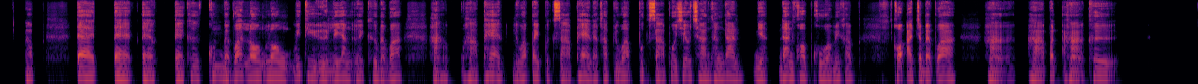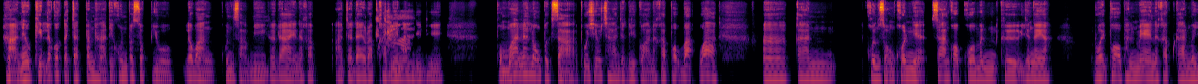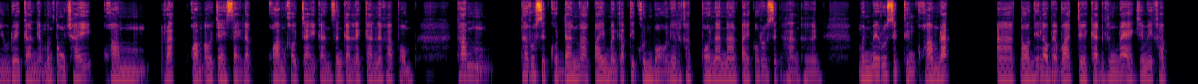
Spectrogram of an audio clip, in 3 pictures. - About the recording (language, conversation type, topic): Thai, advice, ฉันจะรับมือกับแรงกดดันจากคนรอบข้างให้ใช้เงิน และการเปรียบเทียบตัวเองกับผู้อื่นได้อย่างไร
- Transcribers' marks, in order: other background noise; "ร้อย" said as "ร้วย"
